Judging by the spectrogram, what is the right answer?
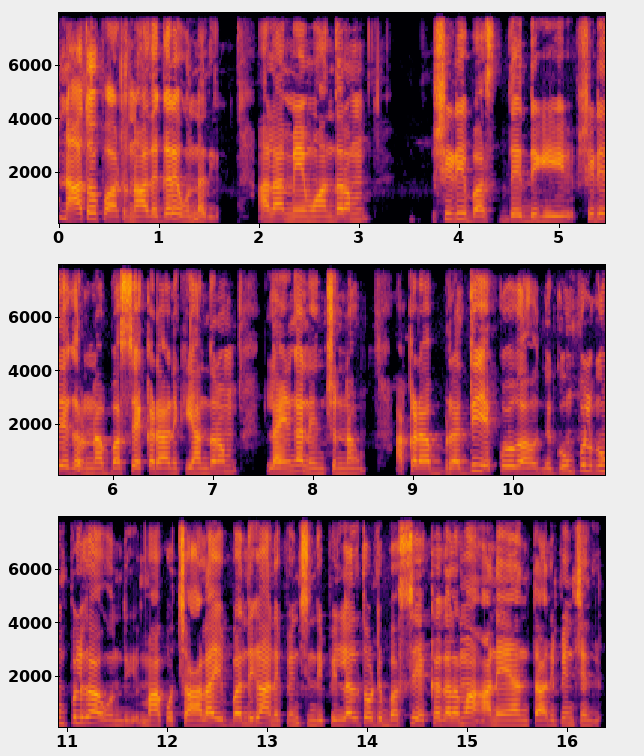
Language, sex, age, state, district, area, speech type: Telugu, female, 45-60, Telangana, Hyderabad, urban, spontaneous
